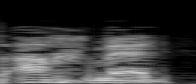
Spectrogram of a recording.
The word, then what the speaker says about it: Ahmed: It's not Ahmed. It's Ahmed."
